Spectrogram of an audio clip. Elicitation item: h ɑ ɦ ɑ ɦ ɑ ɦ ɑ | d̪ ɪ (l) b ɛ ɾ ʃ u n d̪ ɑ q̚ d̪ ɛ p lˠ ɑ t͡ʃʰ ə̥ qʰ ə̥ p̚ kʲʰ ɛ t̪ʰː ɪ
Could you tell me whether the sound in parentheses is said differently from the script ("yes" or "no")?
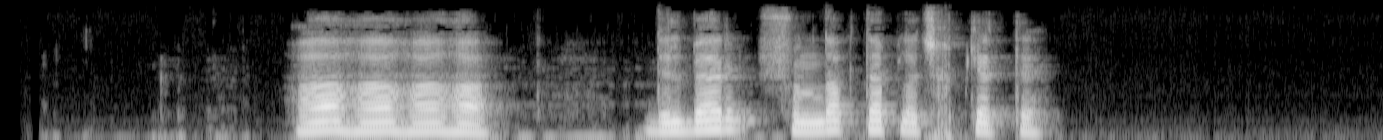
no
